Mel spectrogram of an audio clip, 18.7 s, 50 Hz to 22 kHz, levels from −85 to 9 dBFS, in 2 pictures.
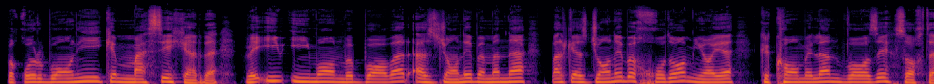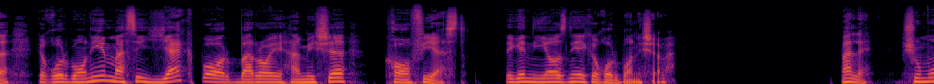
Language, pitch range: Persian, 135-170 Hz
